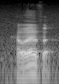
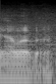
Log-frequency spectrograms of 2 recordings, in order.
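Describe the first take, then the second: First: "However," blurted loud as a new sentence opener; misread However. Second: "however." tucked softly onto the end of the sentence; corrected however. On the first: Reader wrongly opening a new sentence with a loud "However,". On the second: Reader fixing the line, softly tacking on "however.". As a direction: let "however." trail off quietly as a tail. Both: Shown as a demonstration. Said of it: "I keep on doing that".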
